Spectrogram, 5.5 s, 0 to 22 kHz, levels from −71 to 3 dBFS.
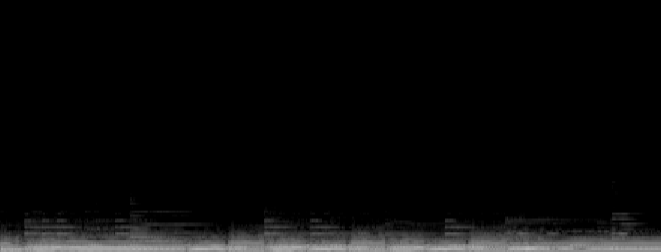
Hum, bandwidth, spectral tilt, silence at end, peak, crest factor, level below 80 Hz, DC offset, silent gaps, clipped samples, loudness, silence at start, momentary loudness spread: none; 4.6 kHz; -10.5 dB/octave; 0 s; -12 dBFS; 12 dB; -66 dBFS; under 0.1%; none; under 0.1%; -25 LUFS; 0 s; 3 LU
